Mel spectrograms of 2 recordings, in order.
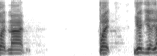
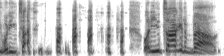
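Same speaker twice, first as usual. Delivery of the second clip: incredulous; 7 semitones higher than usual. Real, not acted. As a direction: scoff at how absurd the claim is. Mocking a claim from the video.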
